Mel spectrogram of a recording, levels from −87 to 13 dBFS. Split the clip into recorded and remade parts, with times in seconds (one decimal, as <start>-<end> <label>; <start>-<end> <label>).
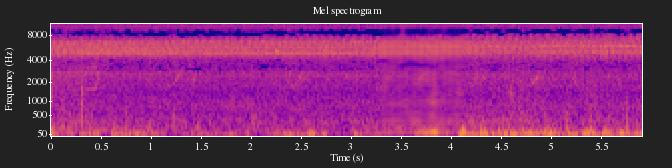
0.0-3.3 recorded; 3.3-4.1 remade; 4.1-5.9 recorded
